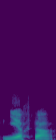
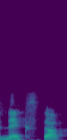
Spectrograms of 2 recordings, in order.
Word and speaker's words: NEXTA: Lui semplicemente era uno ehm, dei eh, dei fondatori del canale eh, Telegram Niechta. Niechta è una testata eh, indipendente, in Italia si pronuncia Nexta perché X eh, si pronuncia H in russo e, in so- e significa qualcuno, letteralmente.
